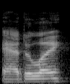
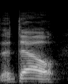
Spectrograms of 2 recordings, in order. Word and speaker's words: Adele: beniker seriously pronounced Adele as a delay ah obscurest lupa hates me now - gonna have to bust out the Adelaide playlists for the break-up okay you gotta stop listening to the Italian disco mr. Medicare learn your pronunciations Adele not add too late you're thinking of the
